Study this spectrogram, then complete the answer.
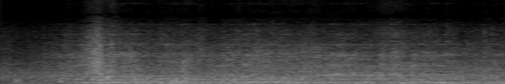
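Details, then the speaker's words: Chevrolet Silverado, raised front wheel spun by hand: rough gritty roar; front wheel bearing failing, no side-to-side play yet. "you can hear that that's usually an indication that the bearing is failing or has already failed there's no side to side play yet but it would be a matter of time"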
